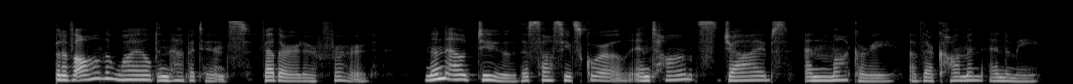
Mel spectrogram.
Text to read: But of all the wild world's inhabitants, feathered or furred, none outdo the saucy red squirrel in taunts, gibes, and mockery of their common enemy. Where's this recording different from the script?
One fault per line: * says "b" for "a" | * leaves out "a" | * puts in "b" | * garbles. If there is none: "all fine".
* leaves out "world's"
* leaves out "red"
